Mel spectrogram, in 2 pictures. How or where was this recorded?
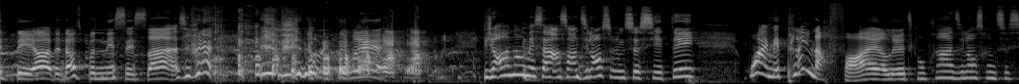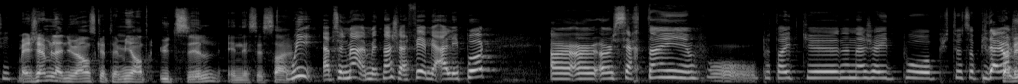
live audience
